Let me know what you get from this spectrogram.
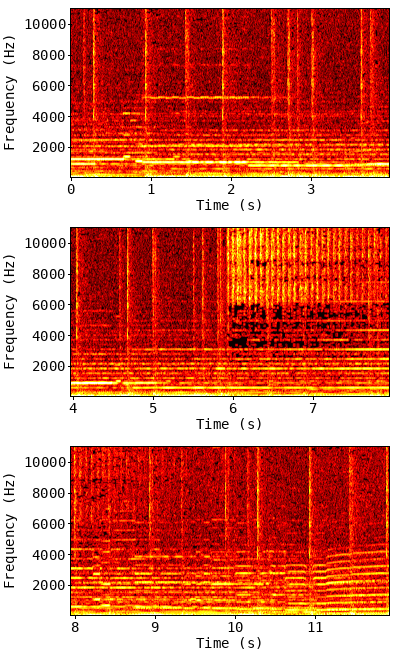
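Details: Dark, droning soundtrack music with low sustained bass and faint high tones, no buzzing of bees audible.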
